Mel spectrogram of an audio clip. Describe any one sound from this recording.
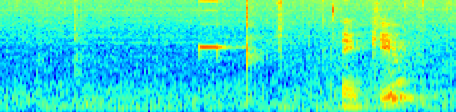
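A handheld scanner beeps once.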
